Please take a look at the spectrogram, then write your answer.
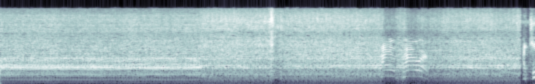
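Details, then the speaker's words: Generator that sat unused for a couple of years or more, after rewiring mouse-chewed wiring: runs with a steady, even engine drone, constant hum, no misses, knocks or hunting; running smoothly. "begin to tell you how good that feels i didn't have a clue about this how it works or or anything but i dug in and tried my best and was patient and this went from sitting for a couple years or more"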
